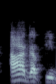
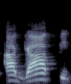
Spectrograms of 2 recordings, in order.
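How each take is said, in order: First: The stress is on the first syllable. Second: The stress is on the second syllable. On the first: The speaker calls it wrong. "não é ágape" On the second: The speaker calls it right. "que é a pronúncia correta, o acento está no segundo alfa"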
